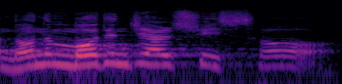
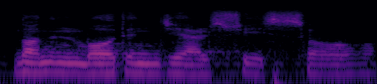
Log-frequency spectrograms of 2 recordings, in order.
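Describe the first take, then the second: First: Louder, raised call of encouragement; full-voiced shout. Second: Softer distant echo; faint echo. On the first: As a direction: shout with all your voice. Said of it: "목청이 다해서 다시 한번 외치기". (목청껏 외치는 아버지) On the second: Acted. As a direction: let it come back quietly from far. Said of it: "저 멀리서". (멀리서 돌아오는 메아리)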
